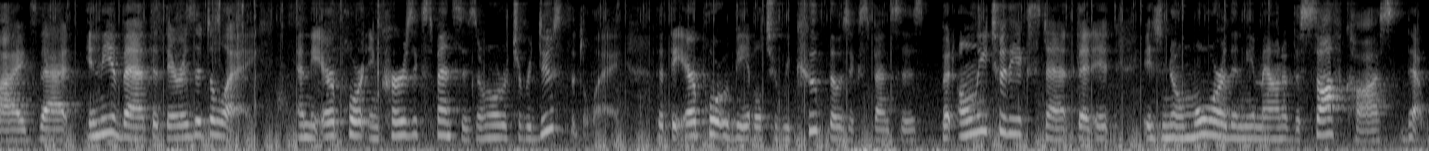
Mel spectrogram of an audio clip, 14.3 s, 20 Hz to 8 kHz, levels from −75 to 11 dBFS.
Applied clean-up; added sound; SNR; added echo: none; Mechanisms; 10 dB; none.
